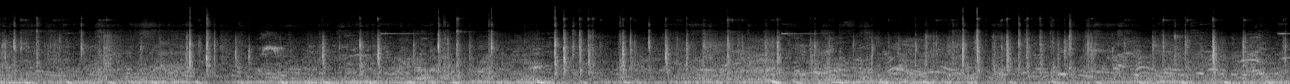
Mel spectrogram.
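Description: Air hockey puck cracking against the mallets and the table's side rails in fast play, many sharp clicks at irregular intervals, over the steady low hum of the table's air blower.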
